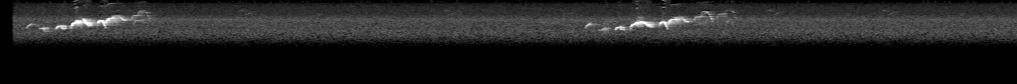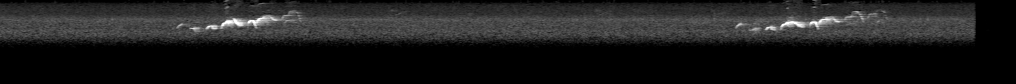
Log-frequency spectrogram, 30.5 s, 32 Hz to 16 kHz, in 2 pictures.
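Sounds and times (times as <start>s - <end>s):
steady hiss: 0.0s - 30.4s
Swainson's thrush singing flute-like spiraling phrases: 0.2s - 29.9s.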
